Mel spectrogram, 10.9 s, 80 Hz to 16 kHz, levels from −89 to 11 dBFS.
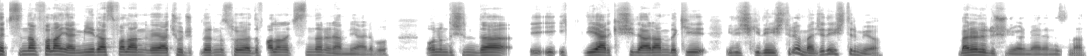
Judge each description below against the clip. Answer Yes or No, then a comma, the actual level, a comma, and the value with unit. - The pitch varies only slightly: Yes, narrow, 2.2 semitones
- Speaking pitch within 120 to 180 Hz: Yes, medium, 140 Hz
